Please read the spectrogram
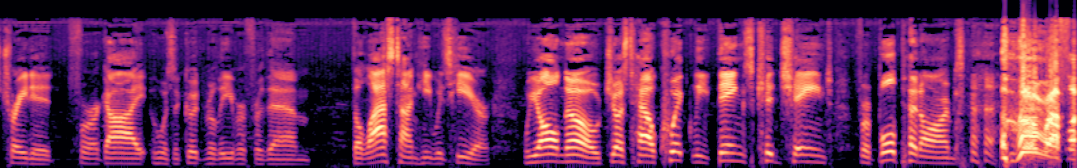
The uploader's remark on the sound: LIVE from Circa Resort & Casino in Las Vegas!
